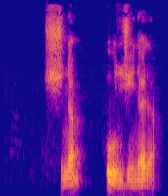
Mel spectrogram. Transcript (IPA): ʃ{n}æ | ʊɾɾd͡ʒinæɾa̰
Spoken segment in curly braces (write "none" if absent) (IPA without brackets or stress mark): n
